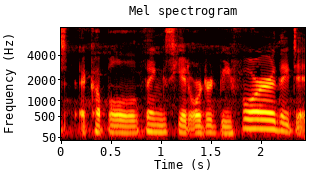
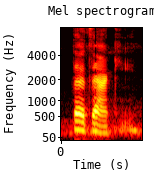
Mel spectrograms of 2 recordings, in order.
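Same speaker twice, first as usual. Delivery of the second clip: insistent; 2 semitones higher, 10 dB louder than usual. Retold or imitated. Husband quoted insisting.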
